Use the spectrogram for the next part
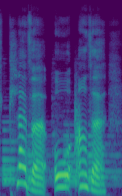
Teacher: pronounce the final -er in words like clever or other, replacing it with a schwa sound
